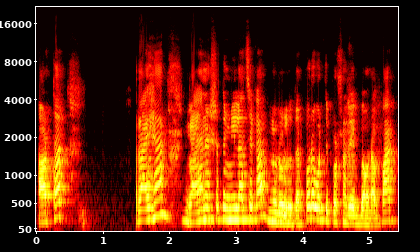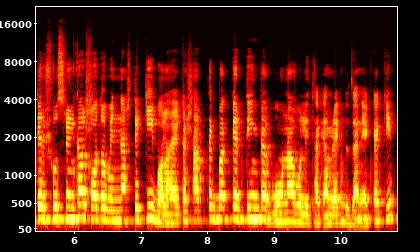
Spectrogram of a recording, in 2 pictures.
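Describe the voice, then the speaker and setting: A man's voice: high voice, animated, quick pace. A man teaching an exam-prep lesson, asking questions and repeating the answers.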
